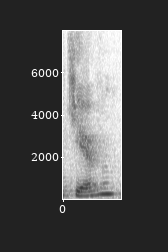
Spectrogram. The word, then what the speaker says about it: Kiev: Is the one in Kiev. Kiev. So Kiev. – I am saying it right, okay.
